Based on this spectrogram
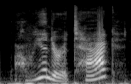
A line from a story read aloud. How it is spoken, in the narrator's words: Dean mutters faintly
